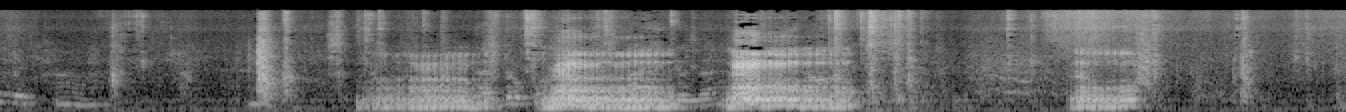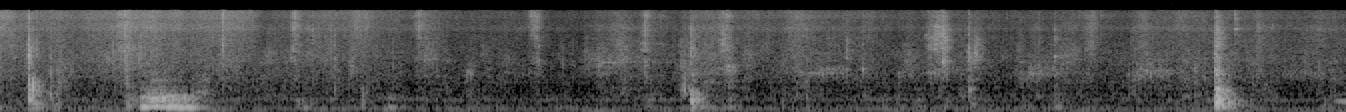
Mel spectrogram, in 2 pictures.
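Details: Pembroke Welsh Corgi puppy growls indoors in protest at being brushed during grooming. Low, rough growls come in several bursts over the first seven seconds, then fade to a few short grumbles, while women talk quietly in Russian.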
